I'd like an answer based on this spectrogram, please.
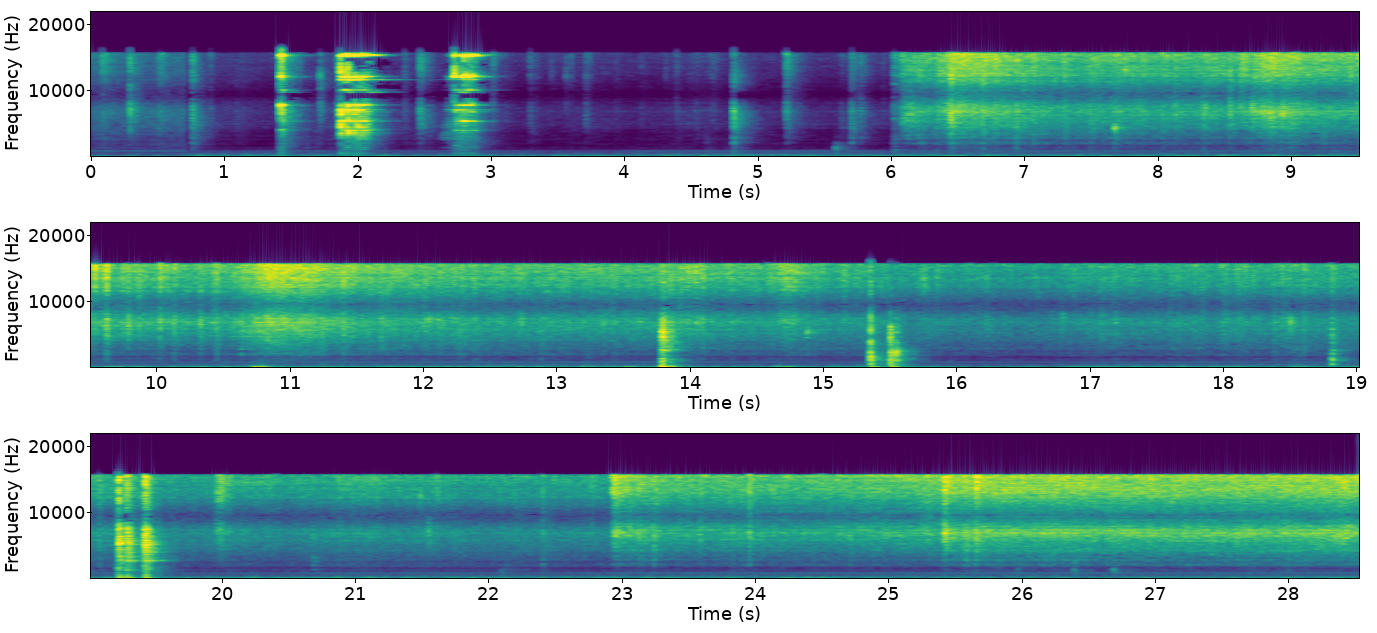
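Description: Chopped garlic and onion frying in oil in a stainless-steel pan, sizzling steadily from about six seconds in. A wooden spatula knocks sharply against the plastic tub and the pan several times as the food is scraped in, after a few light clicks near the start.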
